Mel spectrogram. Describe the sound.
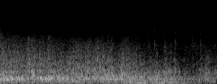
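Thunder rumbles during summer rain, a loud, steady, deep roar that holds throughout and eases slightly toward the end.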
